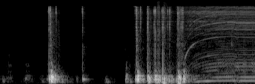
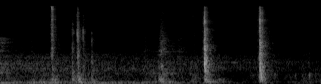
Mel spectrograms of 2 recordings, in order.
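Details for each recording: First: 2013 CF Moto Z6 UTV starter motor on the bench after cleaning the windings and brush material: a few handling clicks, then a quick whir rising to a steady even hum; spins freely and normally. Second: 2013 CF Moto Z6 after starter motor brush cleaning and reinstall: irregular sharp single clicks with no cranking; owner then traced it to bad battery connections.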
